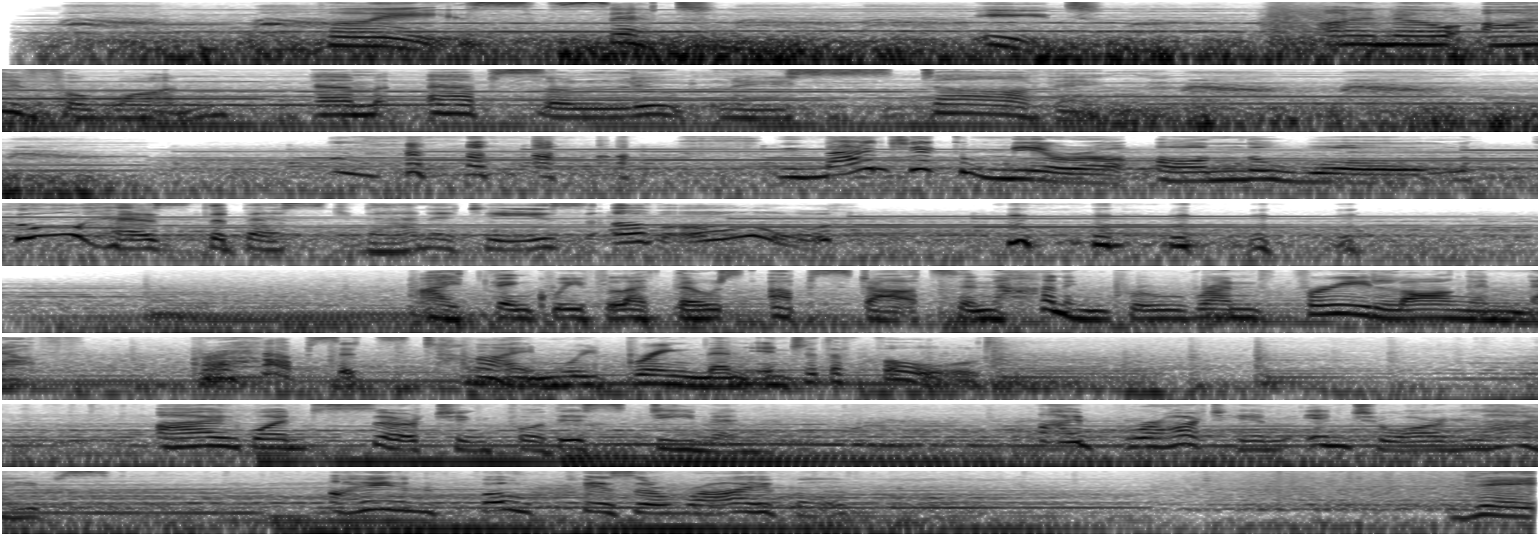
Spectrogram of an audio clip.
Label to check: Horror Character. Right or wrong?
Right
